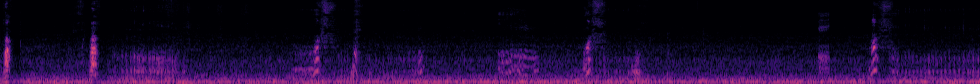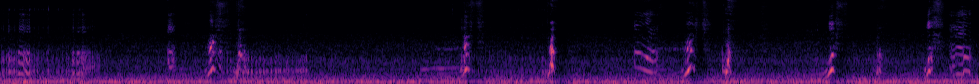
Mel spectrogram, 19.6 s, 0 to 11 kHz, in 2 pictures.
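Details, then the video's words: Billie, a 3-month-old French Bulldog puppy, barks back each time a person barks at her while riding home from Petco in a car; short sharp barks and yips recur every second or two over steady low engine rumble. "Puppy Talking Back! Has to Have Last Word"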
